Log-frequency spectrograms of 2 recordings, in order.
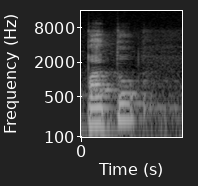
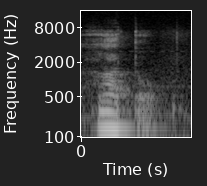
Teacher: el fonema consonántico /p/ es bilabial, sordo, oclusivo, y el fonema /g/ es velar, sonoro, oclusivo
